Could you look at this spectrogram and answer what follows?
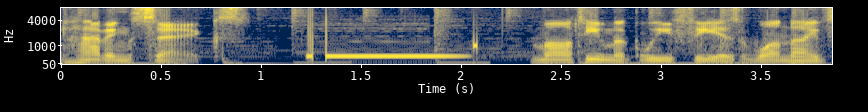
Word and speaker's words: CEX: Unprotected CEX at a used electronics / games retailer whose name is pronounced as sex.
